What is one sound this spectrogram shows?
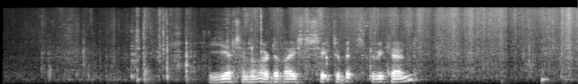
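Cardboard flaps scrape and rub as a small box is opened.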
